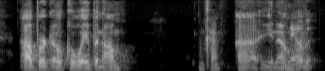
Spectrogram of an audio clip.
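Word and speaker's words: Okwuegbunam: Albert Okawa. Okay. Nailed it. It's always fun to listen every week to them try to pronounce that name, and man, they have an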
